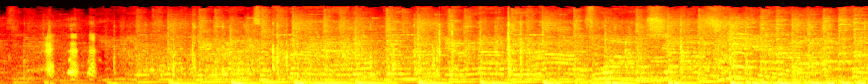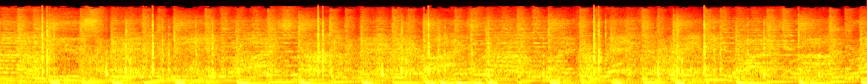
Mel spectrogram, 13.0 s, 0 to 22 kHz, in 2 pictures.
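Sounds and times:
music with heavy bass line: 0.0s - 13.0s
skateboard wheels rolling on concrete: 0.0s - 13.0s
skateboard clacks and slaps: 0.8s - 13.0s.

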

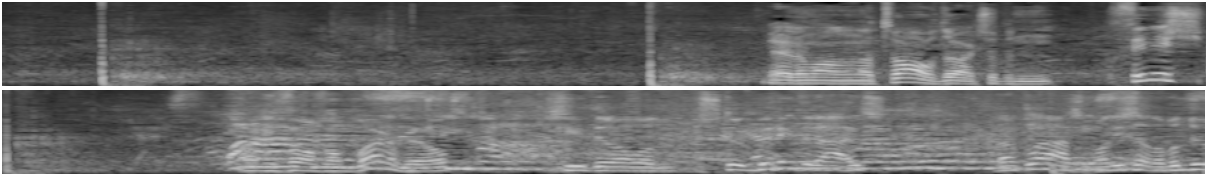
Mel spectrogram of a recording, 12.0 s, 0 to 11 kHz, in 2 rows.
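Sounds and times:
low hall murmur: 0.0s - 12.0s.

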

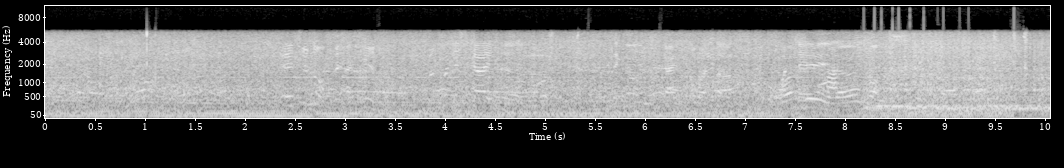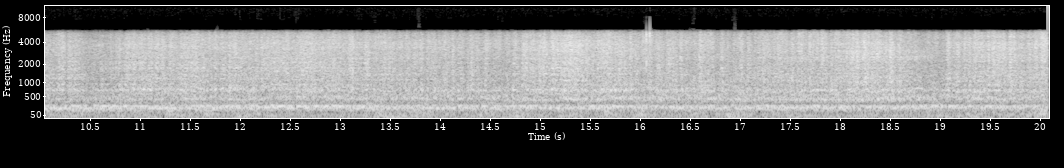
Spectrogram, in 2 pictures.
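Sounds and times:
cable car running on rails: 0.0s - 20.0s.

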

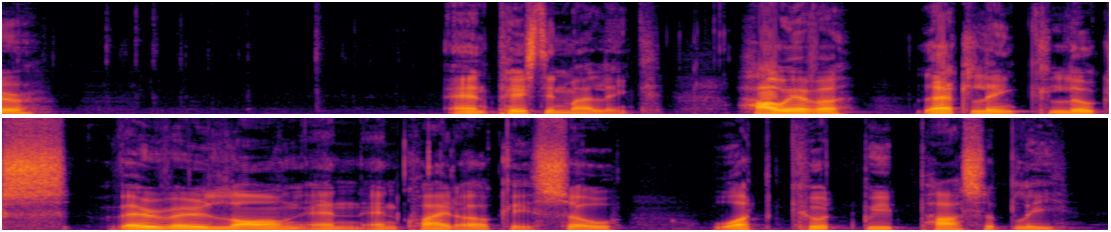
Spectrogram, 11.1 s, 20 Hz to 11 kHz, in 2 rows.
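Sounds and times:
faint keyboard keystrokes: 0.5s - 2.0s.

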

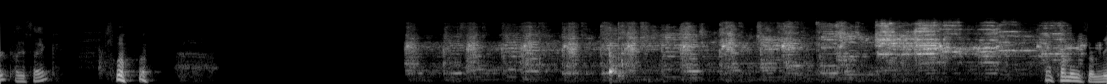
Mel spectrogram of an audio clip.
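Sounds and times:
phone ringtone melody: 7.5s - 10.8s.

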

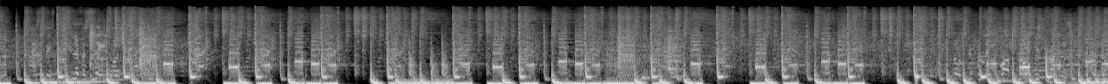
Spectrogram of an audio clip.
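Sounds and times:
drum and bass music: 0.0s - 11.0s.

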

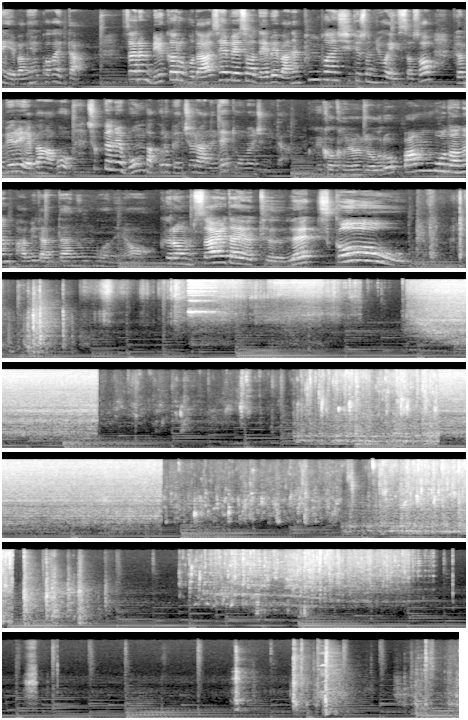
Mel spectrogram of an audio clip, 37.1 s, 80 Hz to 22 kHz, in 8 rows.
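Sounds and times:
soft background music: 0.0s - 37.0s
rice rinsed by hand: 18.0s - 28.0s, 29.6s - 32.1s
tap water running into bowl: 18.1s - 28.0s, 29.6s - 32.0s.

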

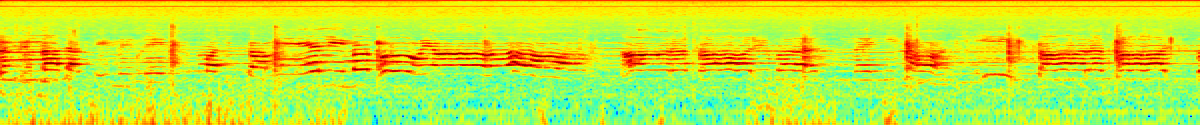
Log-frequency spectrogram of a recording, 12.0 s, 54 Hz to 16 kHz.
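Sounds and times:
devotional singing with held notes: 0.0s - 12.0s.

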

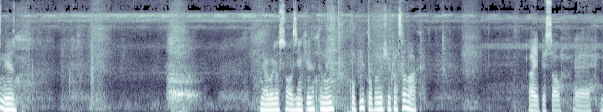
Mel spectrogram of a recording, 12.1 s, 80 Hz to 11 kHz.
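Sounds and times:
insects humming: 0.0s - 12.0s.

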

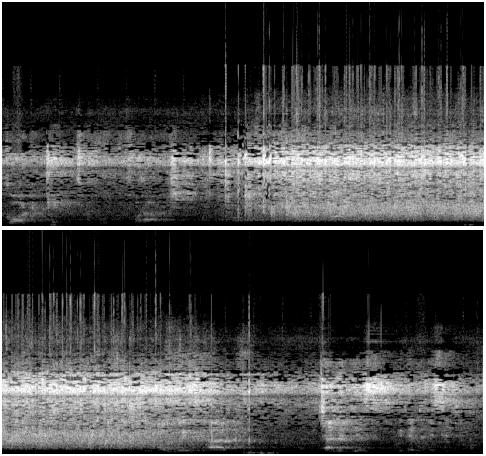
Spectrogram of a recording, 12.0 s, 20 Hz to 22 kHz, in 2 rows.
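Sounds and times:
background music: 0.0s - 12.0s
congregation applauding: 2.8s - 9.2s.

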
